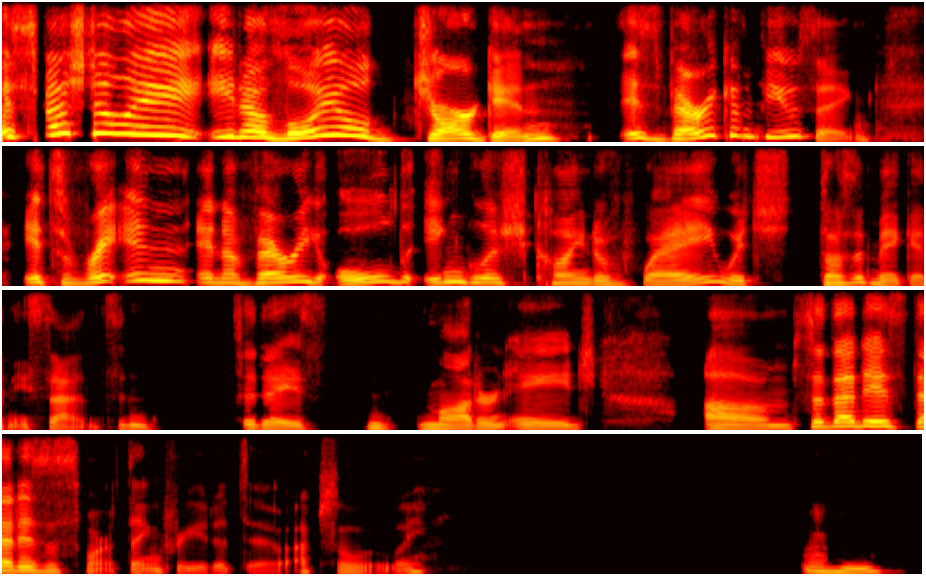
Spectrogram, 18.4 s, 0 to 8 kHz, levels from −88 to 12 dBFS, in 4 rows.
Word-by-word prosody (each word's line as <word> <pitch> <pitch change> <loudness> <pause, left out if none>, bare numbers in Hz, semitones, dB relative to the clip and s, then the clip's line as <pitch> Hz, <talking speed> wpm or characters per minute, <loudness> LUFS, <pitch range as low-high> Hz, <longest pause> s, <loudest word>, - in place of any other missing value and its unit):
Especially, 475 +1 +6
you 350 +2 +3
know, 330 -3 +6
loyal 320 - +4
jargon 225 -1 +2 0.3
is 255 -2 -2
very 255 - +4
confusing, 370 -4 -6 0.4
it's 250 0 -4
written 320 - -1
in 250 0 -6
a 245 - -4
very 255 +5 -1
old 255 +6 -3
English 245 -2 -5
kind 225 -1 -9
of 175 -7 -12
way, 180 +11 -6
which 195 -6 -12 0.2
doesn't 210 +3 -7
make 170 -3 -11
any - - -16
sense 180 +4 -15
in 165 -3 -14 0.4
today's 165 -4 -11 0.2
m 185 -4 -11
modern 170 -3 -8
age, 165 -1 -12 0.5
um, 170 -4 -6
so, 255 - -5
that 270 +2 +1
is 275 -4 +1
that 245 -2 -1
is 220 -2 -5
a 200 - -12
smart 195 - -19
thing - - -17
for - - -25
you - - -21
to - - -22
do, - - -26 0.2
absolutely. 185 +2 -19 1.9
Mhm. 205 -2 -11
235 Hz, 140 wpm, -20 LUFS, 185-290 Hz, 1.9 s, Especially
